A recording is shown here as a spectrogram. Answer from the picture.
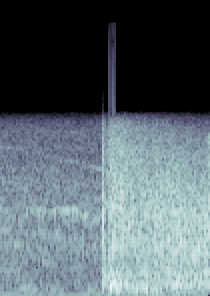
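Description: A Tannerite charge packed inside a teddy bear detonates about a second in: one sudden, loud blast whose boom carries on for about a second.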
